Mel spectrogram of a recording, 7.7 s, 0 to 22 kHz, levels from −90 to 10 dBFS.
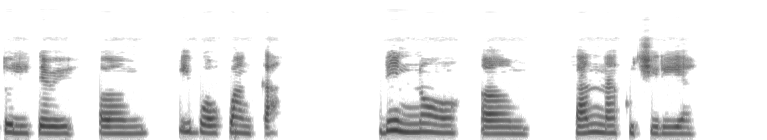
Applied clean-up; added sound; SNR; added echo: none; none; none; none.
